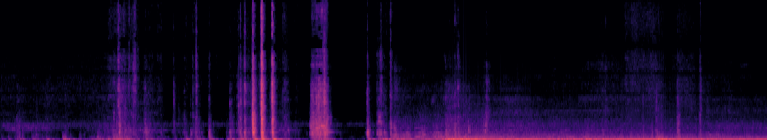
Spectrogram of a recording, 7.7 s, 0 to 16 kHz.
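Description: A few clicks and knocks, then the 2014 Mini Cooper S's 1.6-litre turbocharged four-cylinder engine is started. It catches a little over halfway through and settles into a steady idle.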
